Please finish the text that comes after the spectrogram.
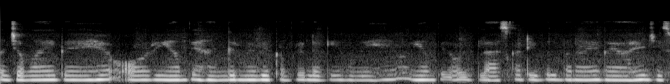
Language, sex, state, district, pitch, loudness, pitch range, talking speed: Hindi, female, Uttar Pradesh, Budaun, 205 Hz, -14 LUFS, 205-210 Hz, 215 wpm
